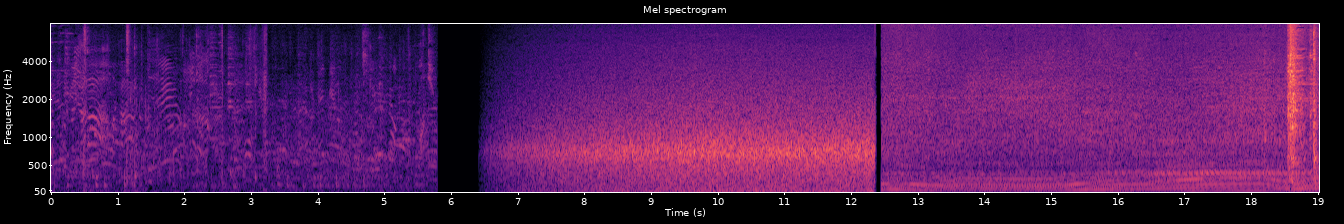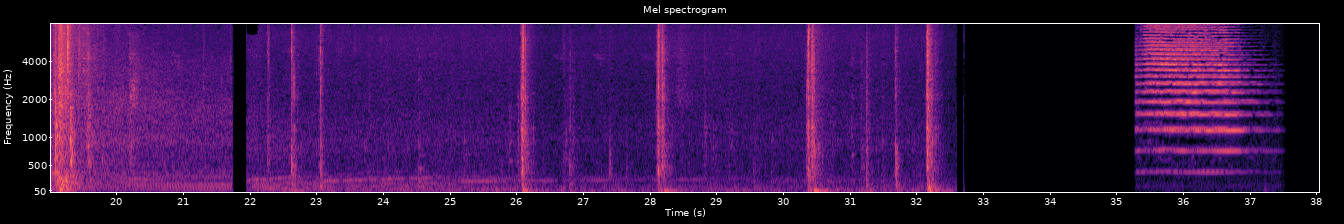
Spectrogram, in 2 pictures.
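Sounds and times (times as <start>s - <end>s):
loud crash: 18.5s - 19.8s
droning with shifting pitch: 22.0s - 26.7s
truck door and handle clunking: 25.9s - 32.6s.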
